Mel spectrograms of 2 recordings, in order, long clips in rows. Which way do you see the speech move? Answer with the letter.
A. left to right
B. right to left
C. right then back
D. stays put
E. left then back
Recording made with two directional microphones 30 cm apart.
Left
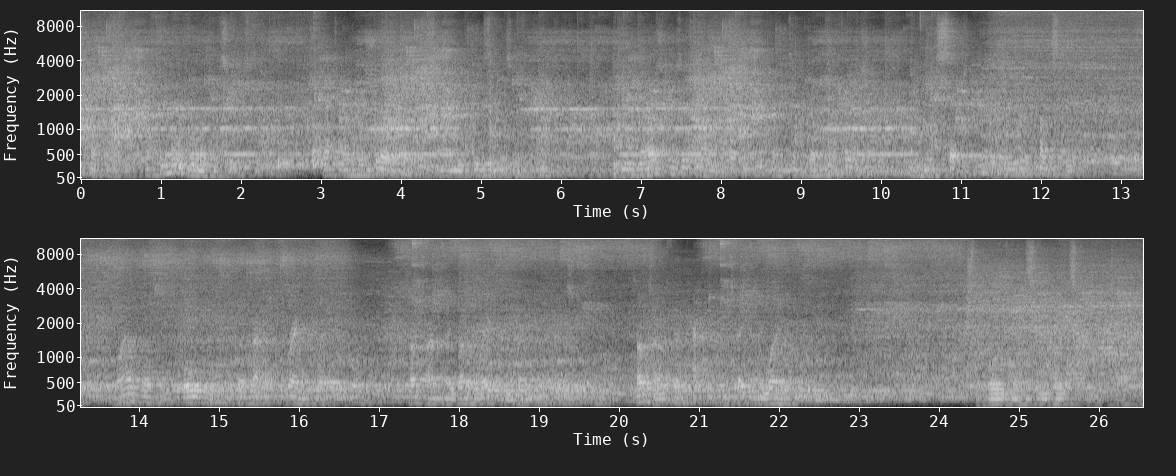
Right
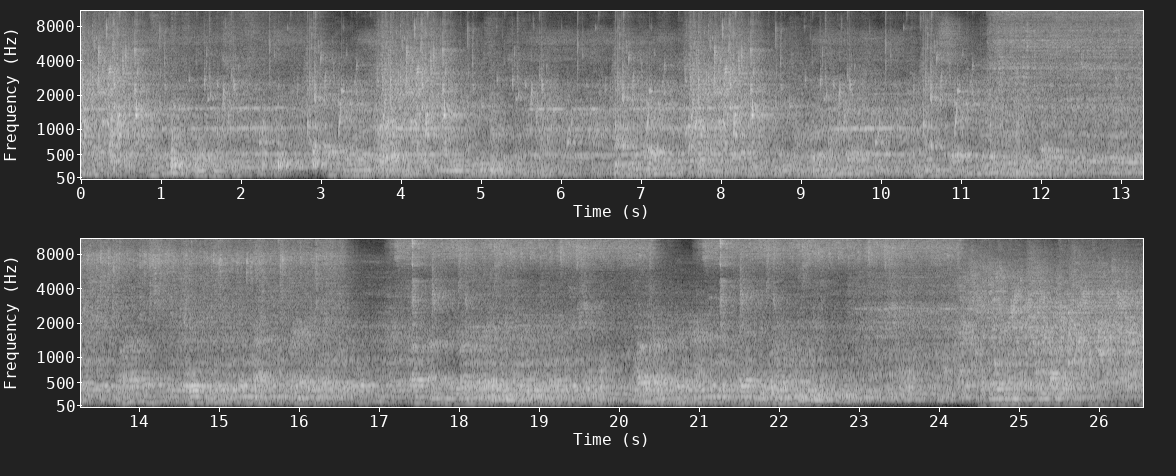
D.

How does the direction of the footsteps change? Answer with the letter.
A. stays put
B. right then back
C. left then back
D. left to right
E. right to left
C.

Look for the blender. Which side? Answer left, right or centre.
left.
